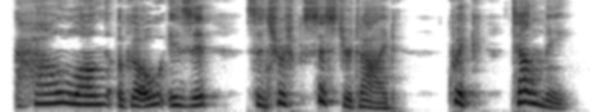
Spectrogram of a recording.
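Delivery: high, loud urgent demand. A narrator's reading. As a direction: press for the answer desperately. Dorian urgently demands answer.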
